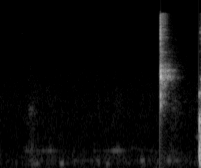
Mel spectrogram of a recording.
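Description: Near silence, broken near the end by one short, sharp click.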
